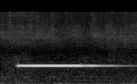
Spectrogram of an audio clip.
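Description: A single pure electronic tone from the chamber's voting system, signalling the open electronic vote. It starts about a quarter second in, holds steady for about a second, then fades away.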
